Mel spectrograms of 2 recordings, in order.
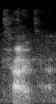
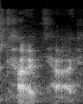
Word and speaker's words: Kai: Okay, Kai, gotcha. Cobra Kai. So Rose Kai. Rhyme with I.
